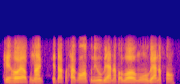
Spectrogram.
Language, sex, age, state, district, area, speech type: Assamese, male, 18-30, Assam, Majuli, urban, conversation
